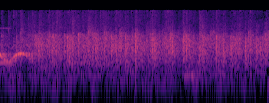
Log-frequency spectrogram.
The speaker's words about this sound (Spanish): es porque hoy tenemos bautizos. Sí, regalan un aplauso.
